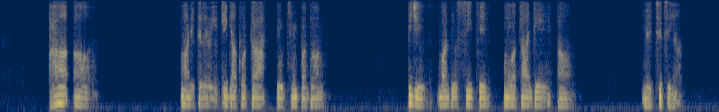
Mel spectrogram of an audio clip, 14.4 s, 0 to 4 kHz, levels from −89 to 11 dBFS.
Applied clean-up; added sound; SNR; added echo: neural mask model DeepFilterNet 3.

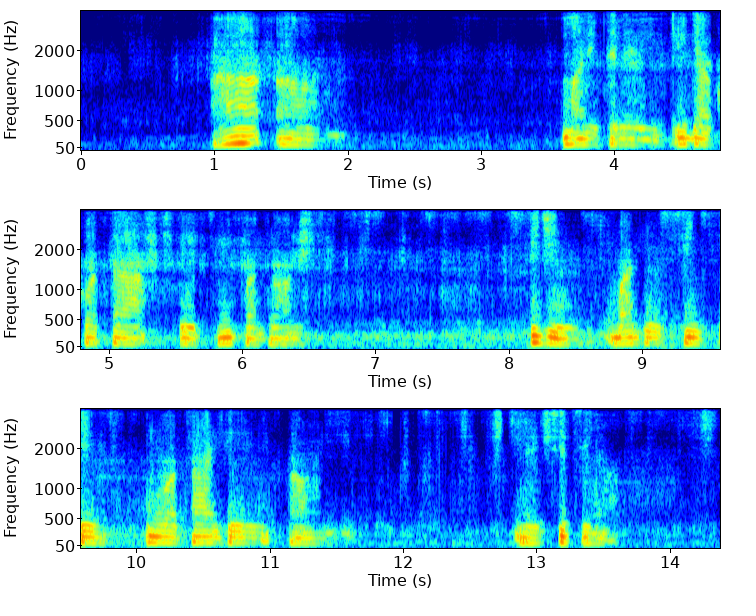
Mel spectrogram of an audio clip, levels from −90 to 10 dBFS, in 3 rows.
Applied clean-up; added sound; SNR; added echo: neural separator model SepFormer DNS4.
